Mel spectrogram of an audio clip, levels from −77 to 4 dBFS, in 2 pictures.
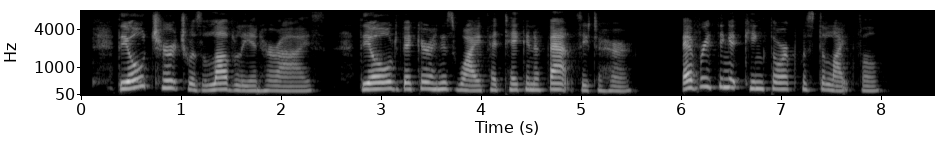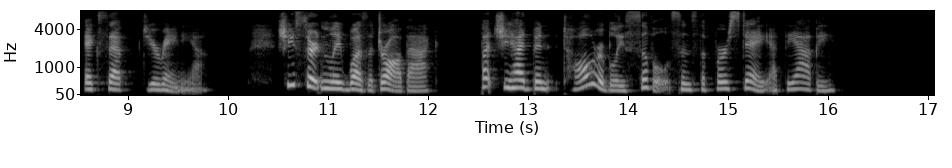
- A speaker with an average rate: Yes, average, 160 wpm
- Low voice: No, high, 215 Hz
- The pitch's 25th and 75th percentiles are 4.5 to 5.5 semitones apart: Yes, average, 4.9 semitones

